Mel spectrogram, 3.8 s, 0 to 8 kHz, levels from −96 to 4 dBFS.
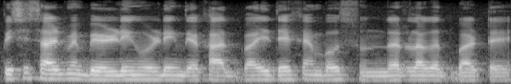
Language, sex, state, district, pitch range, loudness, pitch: Bhojpuri, male, Uttar Pradesh, Gorakhpur, 110-115 Hz, -18 LUFS, 115 Hz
